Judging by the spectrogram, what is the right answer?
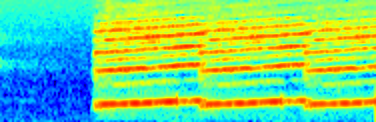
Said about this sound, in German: Bis zu dem Abend, als die Alarmanlage ansprang.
